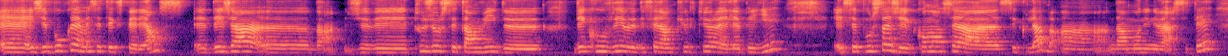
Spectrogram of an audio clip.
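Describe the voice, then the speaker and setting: A woman's fairly high-pitched voice at a fairly slow pace, ordinary pitch variation, with a slight Turkish accent. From Turkey. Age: 30s. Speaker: engineer. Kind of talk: interview. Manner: hesitant, many fillers.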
